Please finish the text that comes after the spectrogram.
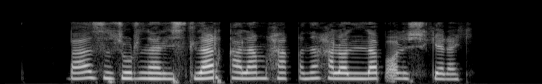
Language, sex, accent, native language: Uzbek, female, Farg'ona, Uzbek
